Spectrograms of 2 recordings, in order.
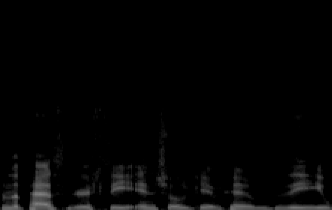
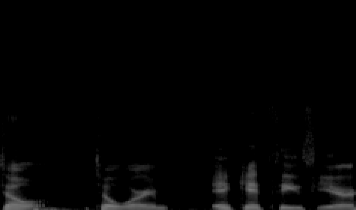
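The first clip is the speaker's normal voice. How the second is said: ordinary delivery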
